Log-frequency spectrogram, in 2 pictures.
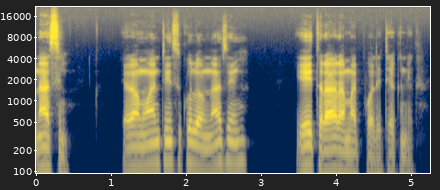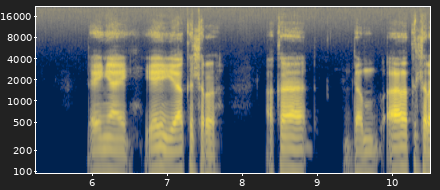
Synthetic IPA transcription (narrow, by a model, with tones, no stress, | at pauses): na˦si˨ŋ | ja˨ɾa˨m˦a˦n˦ti˦n˦si˨ku˦lo˨mna˦s̬i˦n | jʔa̰˦i˦ti˨ɾa˦ɾa˨ma˦d̚po˨li˨te˦knḭ˨k | ɗa˨i˦ɲa˦ja̰˦ji˨ja˦ki˦ɬi˨ɾa˨ | a̰˨ka˦ | da˨a̰˨˦ki˦ɬɾ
